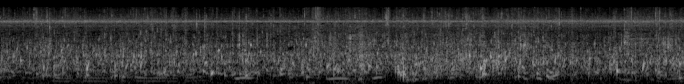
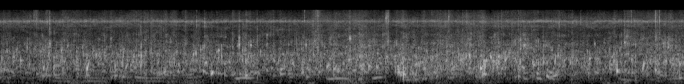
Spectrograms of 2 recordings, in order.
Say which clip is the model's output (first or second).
second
